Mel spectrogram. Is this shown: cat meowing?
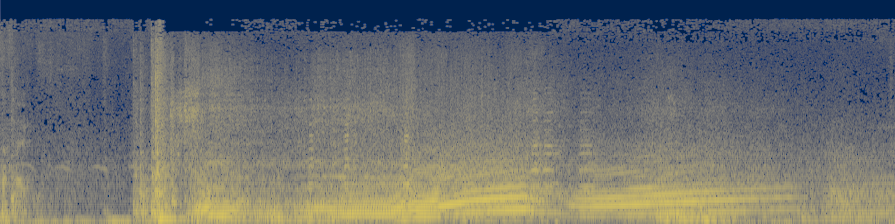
no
